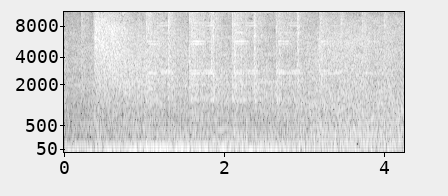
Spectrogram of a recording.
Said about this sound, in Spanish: Agua, agua, agua. Al final, tal y como sospechaba, llegó lo que tenía que llegar. La, tormenta.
